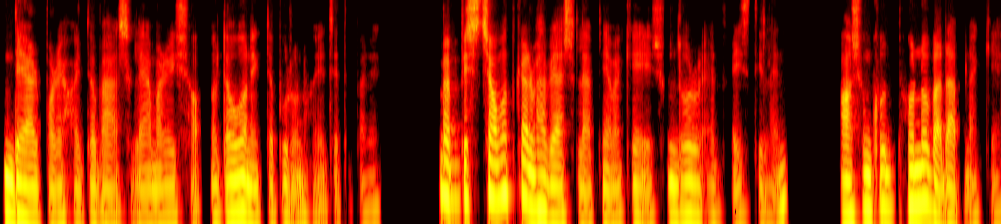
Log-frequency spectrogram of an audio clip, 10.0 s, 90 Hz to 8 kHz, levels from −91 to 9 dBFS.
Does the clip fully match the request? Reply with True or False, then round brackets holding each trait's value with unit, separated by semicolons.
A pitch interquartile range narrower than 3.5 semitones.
False (3.8 semitones)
